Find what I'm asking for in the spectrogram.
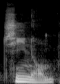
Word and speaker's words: Genome: Ähm, du beschreibst im Buch das Human Genome Project, oder wie spricht man es aus? Genome? – Human Genome Project.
